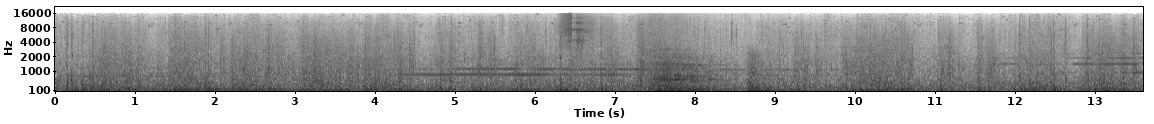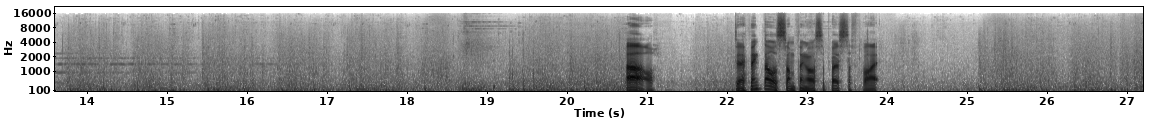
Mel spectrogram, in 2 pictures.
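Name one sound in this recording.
A horse gallops with rapid hoofbeats on soft ground.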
